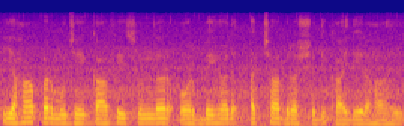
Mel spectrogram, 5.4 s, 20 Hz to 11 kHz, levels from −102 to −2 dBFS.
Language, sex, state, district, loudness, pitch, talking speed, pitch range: Hindi, male, Madhya Pradesh, Dhar, -18 LUFS, 115 Hz, 145 wpm, 110-120 Hz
